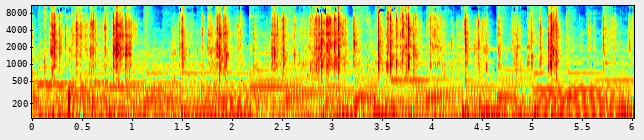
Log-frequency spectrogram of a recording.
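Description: Small plastic beads clicking and rattling in bursts as a hand rummages through a clear plastic compartment box, over steady background music.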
